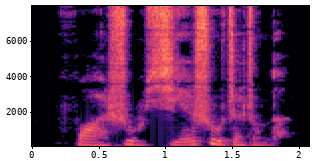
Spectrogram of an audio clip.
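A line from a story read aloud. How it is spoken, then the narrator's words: Whispering. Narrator (Chinese): 轻声说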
